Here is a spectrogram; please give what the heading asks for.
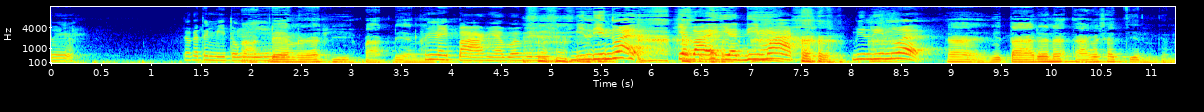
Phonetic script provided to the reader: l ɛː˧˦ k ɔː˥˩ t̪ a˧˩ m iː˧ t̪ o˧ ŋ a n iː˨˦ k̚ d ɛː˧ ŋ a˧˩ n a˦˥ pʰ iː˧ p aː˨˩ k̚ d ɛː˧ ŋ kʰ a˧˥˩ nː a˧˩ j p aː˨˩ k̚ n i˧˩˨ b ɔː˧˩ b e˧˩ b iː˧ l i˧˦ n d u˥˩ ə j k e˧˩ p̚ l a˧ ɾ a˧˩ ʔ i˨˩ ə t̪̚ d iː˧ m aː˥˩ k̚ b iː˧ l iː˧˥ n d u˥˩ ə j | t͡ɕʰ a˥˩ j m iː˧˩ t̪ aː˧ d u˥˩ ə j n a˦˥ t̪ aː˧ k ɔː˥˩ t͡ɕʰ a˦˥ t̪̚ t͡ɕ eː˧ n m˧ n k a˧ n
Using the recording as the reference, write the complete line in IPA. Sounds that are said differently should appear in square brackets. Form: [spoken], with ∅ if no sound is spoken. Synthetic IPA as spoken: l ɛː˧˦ k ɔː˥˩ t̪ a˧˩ m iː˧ t̪ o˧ ŋ a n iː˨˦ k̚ d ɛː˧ ŋ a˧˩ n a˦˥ pʰ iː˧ p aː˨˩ k̚ d ɛː˧ ŋ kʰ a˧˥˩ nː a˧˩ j p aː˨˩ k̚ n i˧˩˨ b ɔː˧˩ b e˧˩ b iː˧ l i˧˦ n d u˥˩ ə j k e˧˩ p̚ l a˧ [l] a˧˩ ʔ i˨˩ ə t̪̚ d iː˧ m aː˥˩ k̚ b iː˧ l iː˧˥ n d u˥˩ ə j | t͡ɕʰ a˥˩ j m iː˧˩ t̪ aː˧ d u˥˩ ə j n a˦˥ t̪ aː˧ k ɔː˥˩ t͡ɕʰ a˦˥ t̪̚ t͡ɕ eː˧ n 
